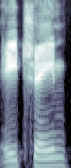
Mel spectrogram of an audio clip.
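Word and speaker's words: Achane: at Texas A M I always heard it said a chain but it was our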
